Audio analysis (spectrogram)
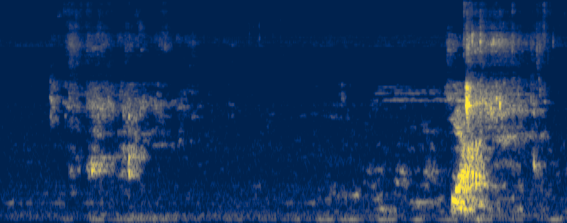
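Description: Water is poured into a pressure cooker holding soaked rice for beef pulao, a brief splashing rush near the end after quieter trickles and faint kitchen sounds, with a voice speaking nearby.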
